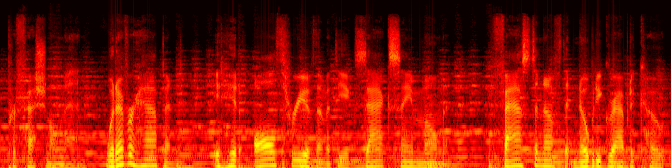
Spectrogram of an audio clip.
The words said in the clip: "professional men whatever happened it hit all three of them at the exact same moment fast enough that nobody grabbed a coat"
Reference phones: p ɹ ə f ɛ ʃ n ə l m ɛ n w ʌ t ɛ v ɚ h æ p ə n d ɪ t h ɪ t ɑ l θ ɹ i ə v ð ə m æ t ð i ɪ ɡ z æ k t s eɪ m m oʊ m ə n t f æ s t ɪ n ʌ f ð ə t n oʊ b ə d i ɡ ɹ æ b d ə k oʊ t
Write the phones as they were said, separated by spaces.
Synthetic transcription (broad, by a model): p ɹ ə f ɛ ʃ n l m ɛ n w ʌ t ɛ v ɚ h æ p ə n d ɪ t h ɪ t ɑ l θ ɹ i ə v ð ə m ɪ t ð i ɪ ɡ z æ k t s eɪ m m oʊ m ə n t f æ s t ɪ n ʌ f ð ə t n oʊ b ə d i ɡ ɹ æ b d ə k oʊ t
